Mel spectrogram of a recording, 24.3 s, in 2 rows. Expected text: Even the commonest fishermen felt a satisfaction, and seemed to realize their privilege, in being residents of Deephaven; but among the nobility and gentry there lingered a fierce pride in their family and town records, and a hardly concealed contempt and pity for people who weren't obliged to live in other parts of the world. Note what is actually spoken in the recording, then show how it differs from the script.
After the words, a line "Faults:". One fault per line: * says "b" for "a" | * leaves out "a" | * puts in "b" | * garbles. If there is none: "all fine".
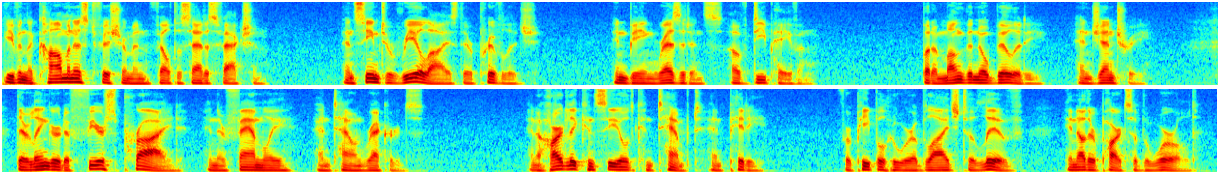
Even the commonest fishermen felt a satisfaction, and seemed to realize their privilege, in being residents of Deephaven; but among the nobility and gentry there lingered a fierce pride in their family and town records, and a hardly concealed contempt and pity for people who were obliged to live in other parts of the world.
Faults:
* says "were" for "weren't"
